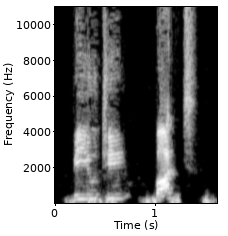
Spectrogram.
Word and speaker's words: put: P-U-T, but P-U-T, put. We don't say but.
